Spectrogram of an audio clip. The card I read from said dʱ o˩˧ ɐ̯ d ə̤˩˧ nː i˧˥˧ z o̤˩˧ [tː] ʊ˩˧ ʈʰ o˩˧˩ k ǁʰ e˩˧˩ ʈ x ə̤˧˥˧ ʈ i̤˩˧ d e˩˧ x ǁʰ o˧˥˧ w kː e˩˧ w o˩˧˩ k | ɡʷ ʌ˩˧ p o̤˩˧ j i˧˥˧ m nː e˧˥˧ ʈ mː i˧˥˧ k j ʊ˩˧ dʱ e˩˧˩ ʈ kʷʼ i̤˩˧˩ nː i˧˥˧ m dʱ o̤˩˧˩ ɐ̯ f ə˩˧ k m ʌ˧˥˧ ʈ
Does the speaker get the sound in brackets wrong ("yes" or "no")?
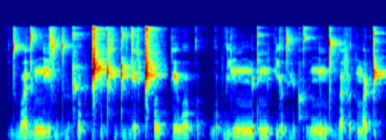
yes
